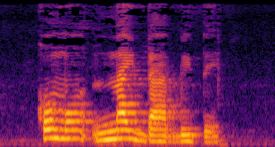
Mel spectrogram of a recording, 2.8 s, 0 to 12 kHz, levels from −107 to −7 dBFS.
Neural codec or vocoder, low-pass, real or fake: none; 10.8 kHz; real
